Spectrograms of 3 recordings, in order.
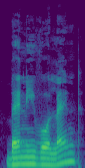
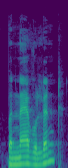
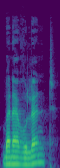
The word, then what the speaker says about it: benevolent: It is not benevolent. The stress is on the second syllable, benevolent. Go ahead and say it with me, benevolent.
